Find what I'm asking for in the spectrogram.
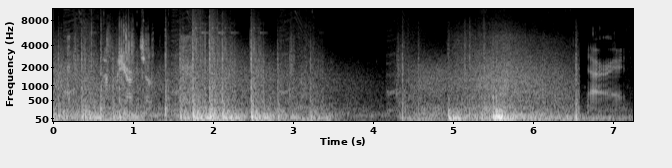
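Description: Artillery fire in the video game Arma 3: a string of heavy booming blasts and rumbling impacts, loud and close, fading into a low rumble and then another burst of blasts, with a brief higher electronic tone at the end.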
